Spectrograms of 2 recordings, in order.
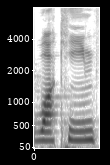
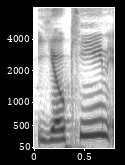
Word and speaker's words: Joaquin: Joaquin Phoenix's name on Tuesday's episode. So my apologies for continuously throughout the episode calling him Joaquin. It is actually Joaquin Phoenix.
